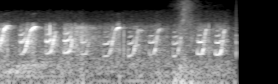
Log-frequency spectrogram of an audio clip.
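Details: Rabbit. A rabbit gives a rapid series of short, high-pitched squeaks, each a quick sliding chirp, repeated about four times a second for three seconds. A low, steady hum runs underneath.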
